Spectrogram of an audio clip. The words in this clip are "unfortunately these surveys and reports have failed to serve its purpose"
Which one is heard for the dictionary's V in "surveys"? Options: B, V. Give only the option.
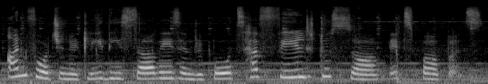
V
